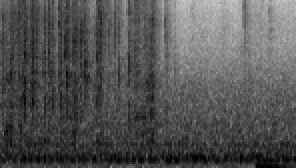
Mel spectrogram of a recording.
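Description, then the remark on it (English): Crisp paper rustling and crinkling for a few seconds as a slip of paper bearing a conversation topic is picked out and unfolded, with soft scratchy handling sounds and no voices. “You just take a piece of paper. Yeah, just pick one. Pick a piece of paper, read what, it out loud, and then we'll says.”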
